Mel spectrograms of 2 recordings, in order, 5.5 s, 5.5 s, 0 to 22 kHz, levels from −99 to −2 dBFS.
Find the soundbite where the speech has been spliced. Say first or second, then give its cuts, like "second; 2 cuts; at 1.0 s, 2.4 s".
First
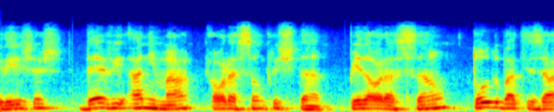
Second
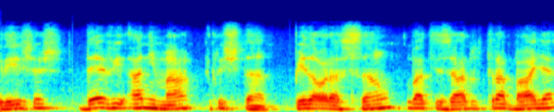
second; 2 cuts; at 2.1 s, 4.1 s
